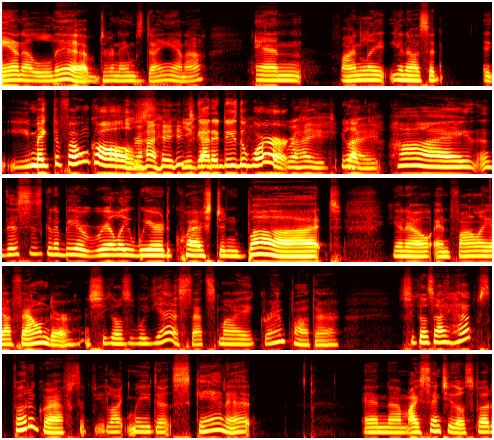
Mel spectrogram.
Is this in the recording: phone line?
no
